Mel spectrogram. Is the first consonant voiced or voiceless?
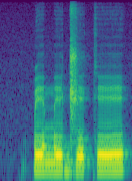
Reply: voiceless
